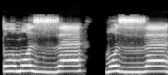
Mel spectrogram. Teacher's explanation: zainya itu kan mengalir tidak boleh terpisah tasdidnya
